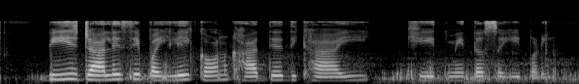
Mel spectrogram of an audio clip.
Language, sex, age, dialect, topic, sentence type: Bhojpuri, female, 18-24, Western, agriculture, question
